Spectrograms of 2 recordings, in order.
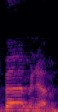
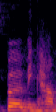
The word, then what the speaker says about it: Birmingham: Birmingham Birmingham you know when people sometimes are from down south and they can't pronounce it they go Birmingham I said you can't live here I said it's B he said it's Birmingham I said no you don't even pronounce the h with when you're a birming Birmingham but you say the g it's Birmingham I said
